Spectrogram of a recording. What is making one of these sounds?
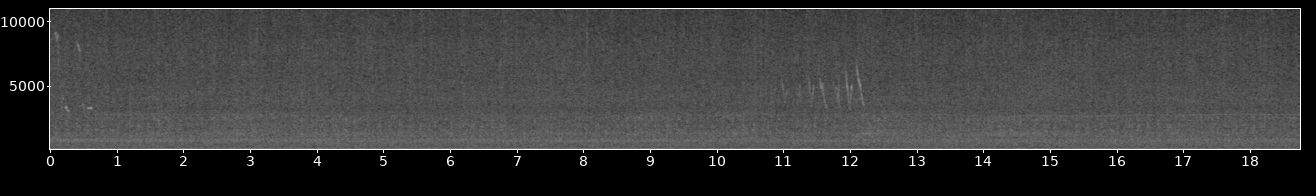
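A combine harvester's engine drones steadily.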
